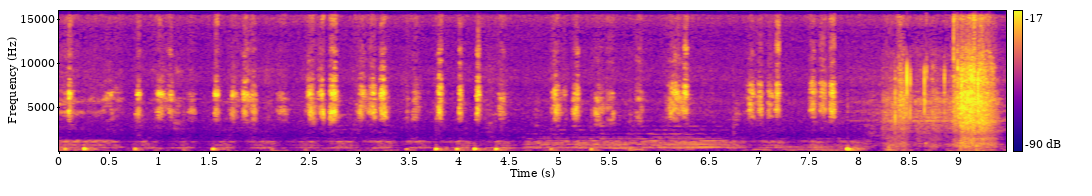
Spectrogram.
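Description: A pen writing on paper or a board during an economics lesson, giving soft, irregular scratchy strokes with small taps, close and quiet, with no talking over it.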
